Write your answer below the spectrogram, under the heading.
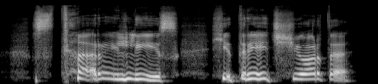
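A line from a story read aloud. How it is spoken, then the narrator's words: Giggling. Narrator (Russian): Братец Хук хихикая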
